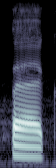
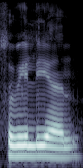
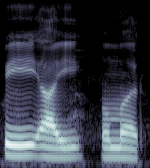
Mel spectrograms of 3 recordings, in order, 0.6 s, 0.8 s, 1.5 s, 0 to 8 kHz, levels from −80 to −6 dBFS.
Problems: none marked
